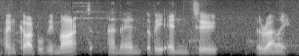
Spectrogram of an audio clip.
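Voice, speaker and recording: Male rally commentator, chatty and easygoing, low-ish voice with a bright, forceful edge, dull lo-fi stream audio. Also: level tone, normal speed, a little hiss or hum. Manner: easygoing, chatty, with filler words. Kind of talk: live sports commentary.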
